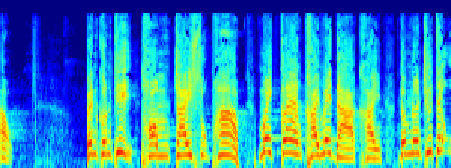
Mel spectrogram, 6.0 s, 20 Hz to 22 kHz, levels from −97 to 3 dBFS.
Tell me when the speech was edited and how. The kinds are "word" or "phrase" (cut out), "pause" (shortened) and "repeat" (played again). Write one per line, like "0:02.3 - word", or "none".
0:01.8 - pause
0:03.3 - pause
